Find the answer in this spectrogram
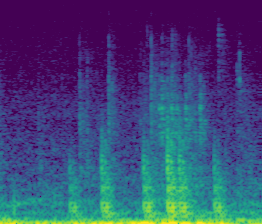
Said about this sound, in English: No, it's just wind. All right, Mothership is literally on the other side of the room, but yeah, it's wind. It's very windy here right now.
